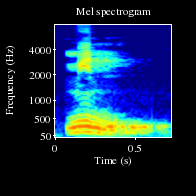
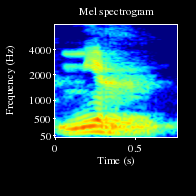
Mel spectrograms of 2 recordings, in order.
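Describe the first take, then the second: First: The final n sound is pronounced clearly. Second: The n sound merges into the following r. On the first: The reader stops after this word. "nun sukunnya ini dibaca dengan jelas" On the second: The reader continues into the next word. "nun sukunnya dimasukkan kepada huruf ro sehingga tidak dibaca min lagi"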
